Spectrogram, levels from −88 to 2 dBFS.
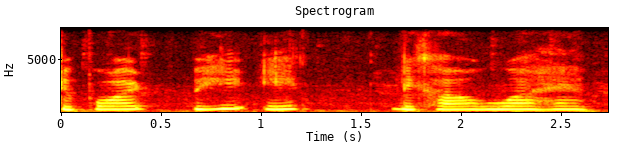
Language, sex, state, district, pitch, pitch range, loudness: Hindi, female, Uttar Pradesh, Lucknow, 290 Hz, 285-300 Hz, -15 LUFS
